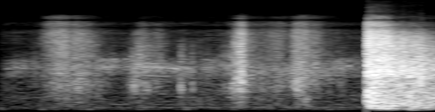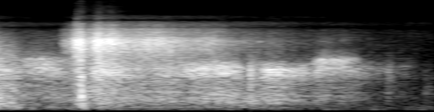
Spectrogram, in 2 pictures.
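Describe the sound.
A single loud rifle gunshot cracks out after soft rustling and shuffling, leaving a long noisy tail behind it.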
